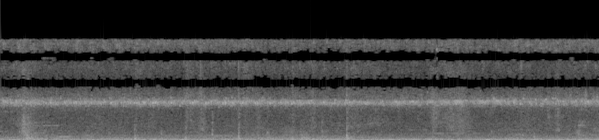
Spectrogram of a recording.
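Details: Farmed crickets in Hanoi, Vietnam, giving a continuous shrill trill that holds a constant pitch throughout, with faint higher lines above it and light patter and tapping noises underneath.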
